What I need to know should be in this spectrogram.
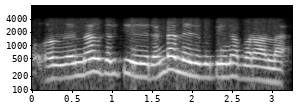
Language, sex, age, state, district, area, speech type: Tamil, male, 60+, Tamil Nadu, Perambalur, urban, conversation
